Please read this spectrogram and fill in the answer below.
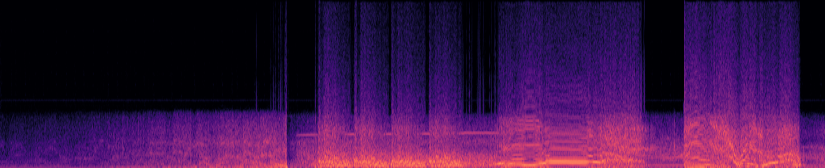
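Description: CB radio receiver on AM: static hiss swelling after one station unkeys, then another station keys up about three seconds in with a louder rush of static and a faint steady whistle. Toward the end, a few distorted, garbled voice sounds come through the noise.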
